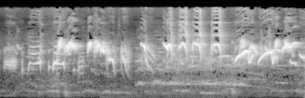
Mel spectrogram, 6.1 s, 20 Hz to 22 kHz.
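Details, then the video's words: Chinese hwamei fighting bird, 72 grams, singing a varied, voice-switching song in the morning. It mixes harsh, squawky notes with sharp upward whistles and looping slurs, growing denser and louder toward the end. "Tiếng Chim Hoạ Mi Chiến 72gam Hót Đảo Giọng Rất Hay"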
